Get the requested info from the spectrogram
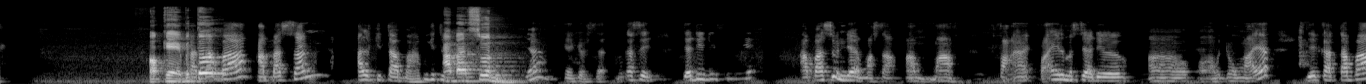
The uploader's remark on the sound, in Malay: Rakaman zoom pada setiap Rabu 8.30mlm (waktu Singapura).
